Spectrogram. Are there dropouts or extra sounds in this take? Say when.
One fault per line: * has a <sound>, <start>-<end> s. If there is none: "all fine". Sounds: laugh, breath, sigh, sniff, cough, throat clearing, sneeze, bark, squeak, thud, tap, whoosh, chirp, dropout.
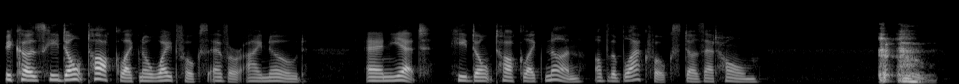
* has a throat clearing, 8.8-9.4 s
